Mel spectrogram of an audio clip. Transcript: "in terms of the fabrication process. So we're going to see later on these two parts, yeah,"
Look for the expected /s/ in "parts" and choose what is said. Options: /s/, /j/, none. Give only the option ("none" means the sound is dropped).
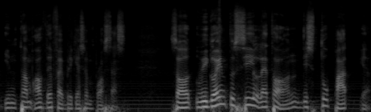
none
